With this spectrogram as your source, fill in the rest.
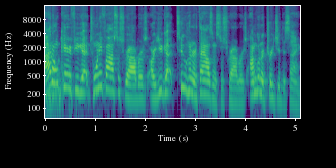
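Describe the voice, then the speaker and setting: A high-pitched man rattles along at a very fast pace with hardly any pauses, his pitch swinging very widely. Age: 50s. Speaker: cruise vlogger and barbecue content creator. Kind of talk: casual chat.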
